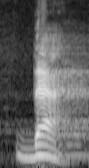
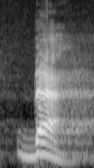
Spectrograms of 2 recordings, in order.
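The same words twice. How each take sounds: No difference in how they are said.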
